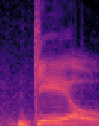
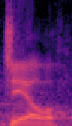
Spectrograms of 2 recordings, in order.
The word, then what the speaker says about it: gale: Gale, which means strong wind, right? Strong wind. Gale is this vowel. Gale. When you transcribe it's gale. Be careful, this is not gel, okay?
